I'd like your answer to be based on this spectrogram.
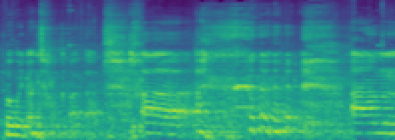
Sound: laughs

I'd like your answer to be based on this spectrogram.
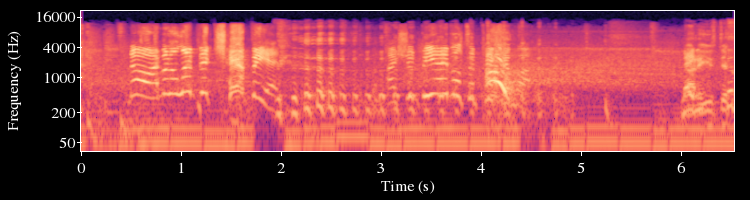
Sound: laugh

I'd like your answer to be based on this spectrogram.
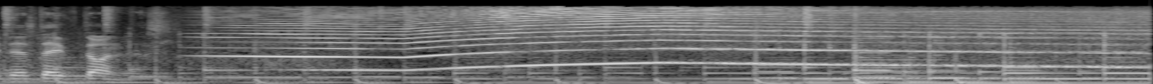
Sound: sirens

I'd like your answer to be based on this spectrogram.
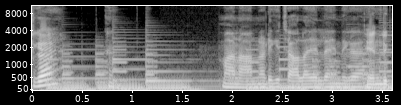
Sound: scoffs

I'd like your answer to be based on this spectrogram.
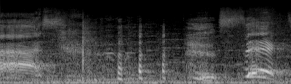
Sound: laughing

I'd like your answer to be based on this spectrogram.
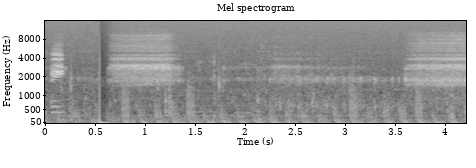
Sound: diver inhaling

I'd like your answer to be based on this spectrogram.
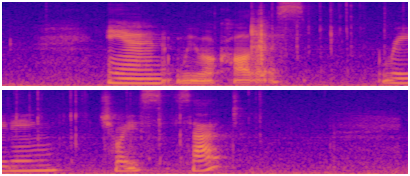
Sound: typing

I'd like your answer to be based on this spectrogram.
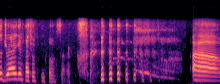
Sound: laughter

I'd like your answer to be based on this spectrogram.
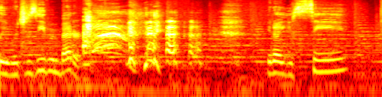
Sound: laughter

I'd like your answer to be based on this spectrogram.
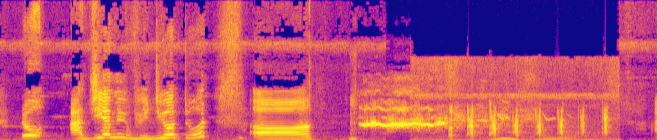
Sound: hahahahahahaha

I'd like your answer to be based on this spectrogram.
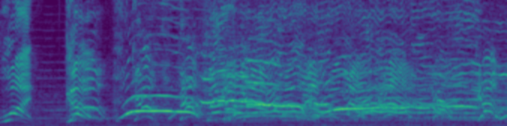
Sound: cheering

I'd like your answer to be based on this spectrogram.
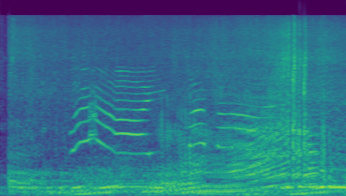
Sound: my daughter shouting lol

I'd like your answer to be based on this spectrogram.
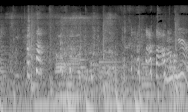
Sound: groans

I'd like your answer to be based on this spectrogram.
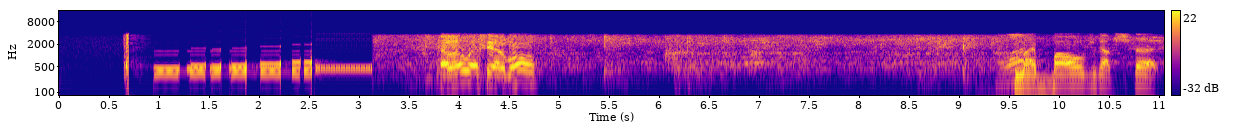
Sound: phone ringing

